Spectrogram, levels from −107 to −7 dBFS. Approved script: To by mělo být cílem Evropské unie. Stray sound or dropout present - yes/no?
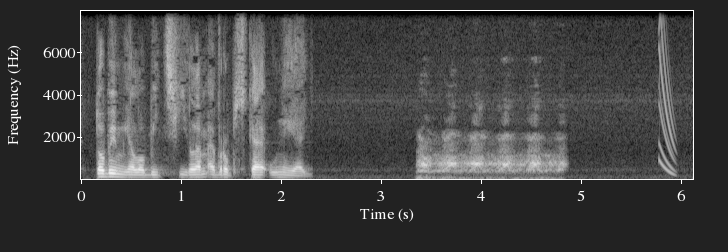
yes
